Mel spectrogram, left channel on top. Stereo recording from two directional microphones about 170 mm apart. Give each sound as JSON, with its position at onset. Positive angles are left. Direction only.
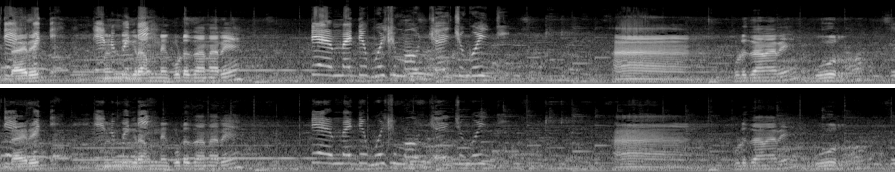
{"t": 0.1, "sound": "speech", "side_deg": 5}
{"t": 0.4, "sound": "speech", "side_deg": -25}
{"t": 1.4, "sound": "a man's voice", "side_deg": 5}
{"t": 3.1, "sound": "speech", "side_deg": -25}
{"t": 6.1, "sound": "speech", "side_deg": 15}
